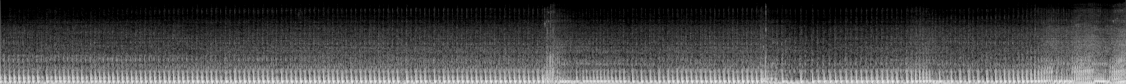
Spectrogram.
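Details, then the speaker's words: 2008 Yamaha YZ250F four-stroke after full rebuild, first start, choke off, warming up: fast steady mechanical ticking over the idling single, keeping pace with engine speed; top-end noise, cause unconfirmed. "you hear that yeah well we got the bike started did you hear that noise we did something's not right"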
